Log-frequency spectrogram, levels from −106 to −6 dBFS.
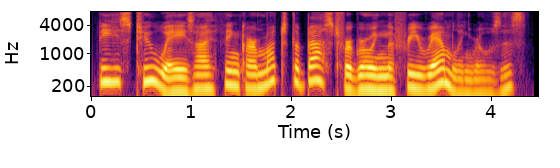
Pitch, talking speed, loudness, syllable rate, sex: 185 Hz, 200 wpm, -15 LUFS, 4.8 syllables/s, female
